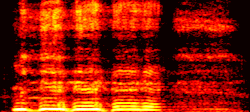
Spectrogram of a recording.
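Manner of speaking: loud, high burst of giggling; laugh. Real, not acted. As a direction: laugh out loud at your own joke. Laughs after her mock apology.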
